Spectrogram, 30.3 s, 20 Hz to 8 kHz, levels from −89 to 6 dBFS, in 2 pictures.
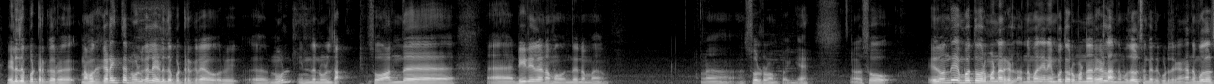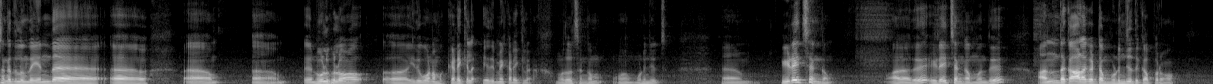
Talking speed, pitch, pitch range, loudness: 105 wpm, 125 Hz, 110-150 Hz, -21 LUFS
